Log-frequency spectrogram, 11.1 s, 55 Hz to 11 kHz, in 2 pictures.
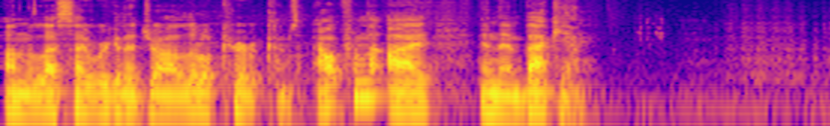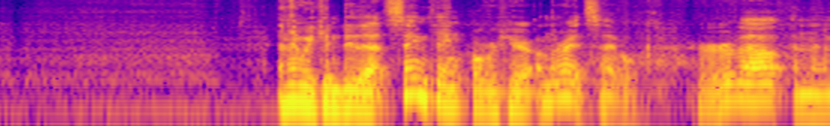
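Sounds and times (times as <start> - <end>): marker scratching on paper: 4.8 - 7.1.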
